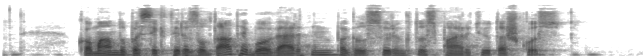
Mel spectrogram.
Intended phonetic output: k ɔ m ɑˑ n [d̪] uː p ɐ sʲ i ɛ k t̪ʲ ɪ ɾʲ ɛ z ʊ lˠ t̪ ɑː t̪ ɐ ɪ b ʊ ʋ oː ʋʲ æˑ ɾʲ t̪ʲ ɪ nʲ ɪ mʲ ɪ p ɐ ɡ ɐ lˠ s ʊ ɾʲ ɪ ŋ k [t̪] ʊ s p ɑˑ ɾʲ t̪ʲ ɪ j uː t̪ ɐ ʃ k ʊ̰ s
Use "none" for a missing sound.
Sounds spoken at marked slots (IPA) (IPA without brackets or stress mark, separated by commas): d̪, t̪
